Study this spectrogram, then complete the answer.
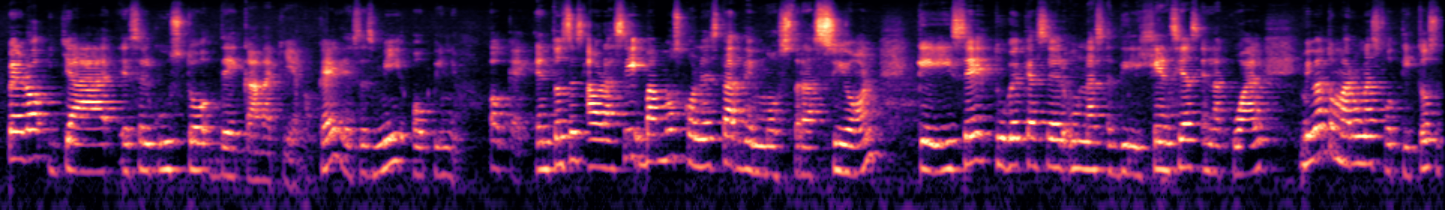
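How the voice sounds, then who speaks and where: A woman talks at a fairly slow pace with ordinary pitch variation. The room echo is audible. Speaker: beauty vlogger. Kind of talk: casual vlog chat. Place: home room.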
